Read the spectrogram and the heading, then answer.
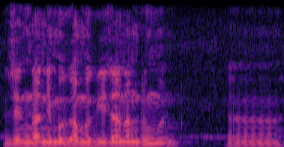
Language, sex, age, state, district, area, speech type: Bodo, male, 30-45, Assam, Kokrajhar, urban, spontaneous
